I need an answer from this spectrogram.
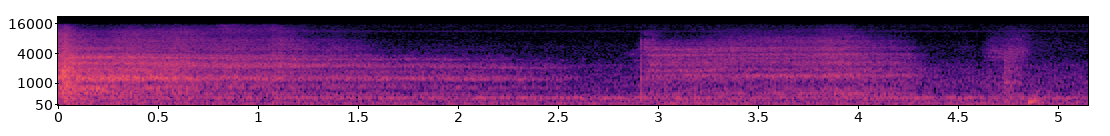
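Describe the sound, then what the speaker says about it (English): A slow, deep meditative breath drawn in and let out softly and close, a faint airy hiss with a quiet snort-like sniff near the end, no talking. "So let's take that breath now."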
